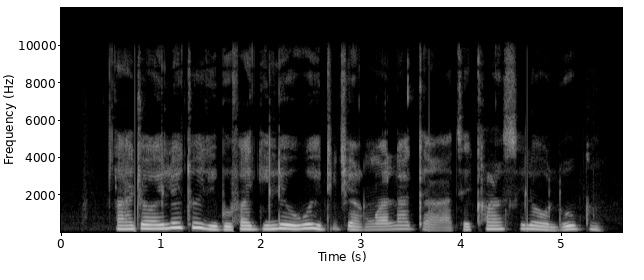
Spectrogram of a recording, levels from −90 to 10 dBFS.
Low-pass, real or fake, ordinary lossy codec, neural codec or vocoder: 9.9 kHz; real; none; none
